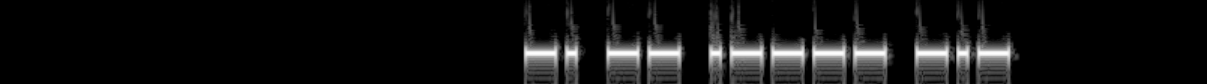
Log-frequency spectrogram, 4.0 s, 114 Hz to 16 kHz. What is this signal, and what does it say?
Morse code, heard as a keyed tone, about 36 wpm, 700 Hz. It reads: NM1K
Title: USA Call Signs - 4 Characters - Repeated 3x - 35wpm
